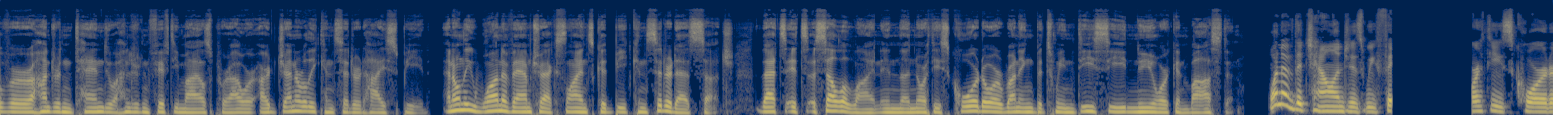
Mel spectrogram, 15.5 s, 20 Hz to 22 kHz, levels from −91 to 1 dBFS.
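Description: At 13.92 s the speech cuts off abruptly into an audio dropout to silence. The gap runs until 14.72 s, about 0.8 s. It is dead silence, with no room tone or hiss underneath. Then the speech returns just as suddenly, mid-flow. The input signal was likely lost for that moment, through a disconnected device, a failed link or a stray mute, while the recording kept writing silence. Whatever was spoken in that gap is gone.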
